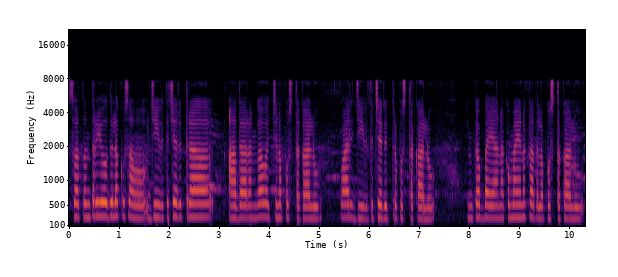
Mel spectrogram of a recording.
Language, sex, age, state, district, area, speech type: Telugu, female, 60+, Andhra Pradesh, Kakinada, rural, spontaneous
